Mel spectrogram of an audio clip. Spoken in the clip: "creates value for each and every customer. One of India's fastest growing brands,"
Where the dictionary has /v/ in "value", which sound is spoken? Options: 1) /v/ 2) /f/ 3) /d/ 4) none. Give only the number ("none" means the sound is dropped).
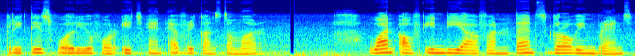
2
